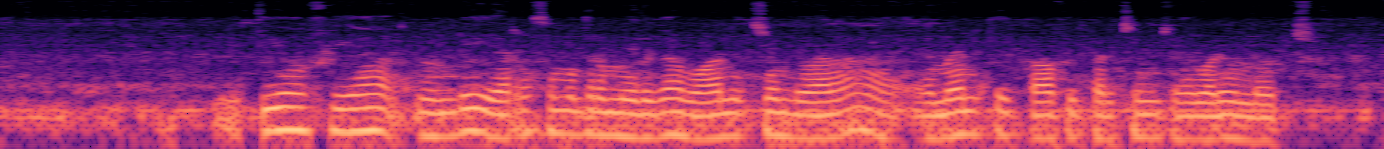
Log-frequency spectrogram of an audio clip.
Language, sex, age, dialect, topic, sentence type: Telugu, male, 18-24, Central/Coastal, agriculture, statement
